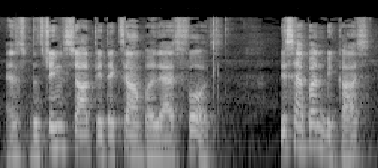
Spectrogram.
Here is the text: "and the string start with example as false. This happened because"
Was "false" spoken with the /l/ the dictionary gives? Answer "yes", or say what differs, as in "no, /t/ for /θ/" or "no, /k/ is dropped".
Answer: no, /l/ is dropped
